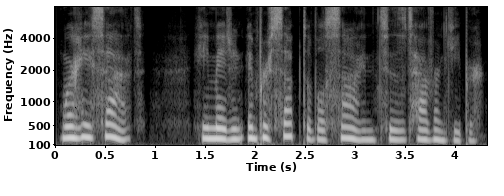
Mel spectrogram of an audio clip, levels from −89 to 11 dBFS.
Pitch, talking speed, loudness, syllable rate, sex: 215 Hz, 180 wpm, -17 LUFS, 5.3 syllables/s, female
